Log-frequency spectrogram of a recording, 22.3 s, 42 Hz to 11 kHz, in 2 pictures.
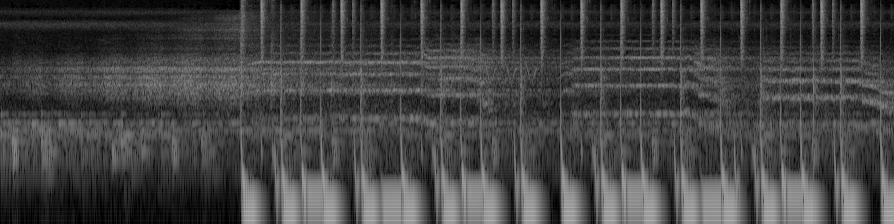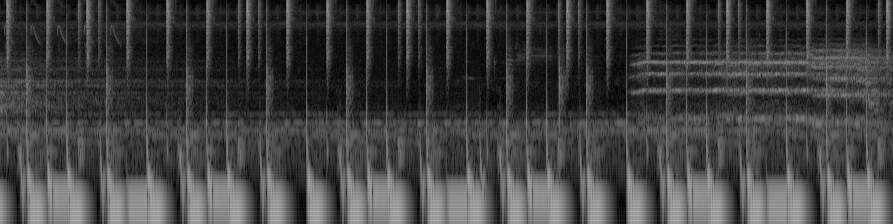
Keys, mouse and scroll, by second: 0.3-2.6 middle drag, 0.7 click, 5.7 ctrl+KP_1, 9.0 a, 9.9 KP_1, 11.6 KP_3, 12.7-15.2 middle drag, 14.1 a, 14.5 a, 16.6 b, 19.9-21.8 drag, 21.1 a, 21.5 b.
